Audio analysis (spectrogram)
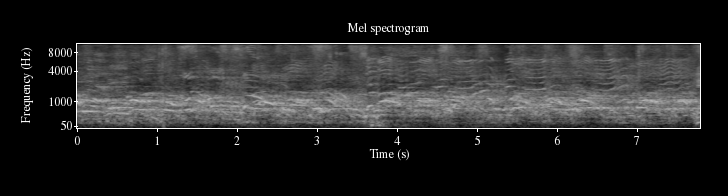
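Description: A wrestling crowd at a Fight Factory Wrestling heavyweight championship match cheers and shouts in a steady, dense roar, many voices blending into loud continuous noise throughout.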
